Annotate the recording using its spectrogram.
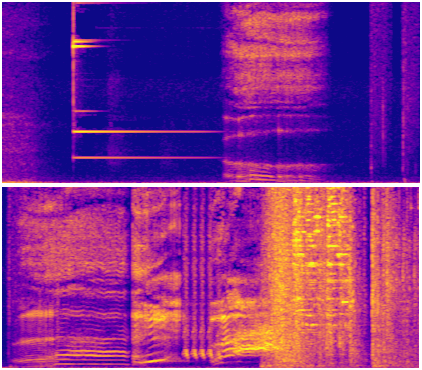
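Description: Cartoon soundtrack of wordless character vocalizing: a thump, a single high ringing note, then groaning, whining voice sounds with a few clicks, rising to a loud outburst near the end.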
